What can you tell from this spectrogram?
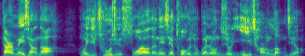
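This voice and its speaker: A man performing a stand-up comedy set, telling a story in an animated way and acting out the dialogue. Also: on the high side, brisk. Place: stage in front of a live audience.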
